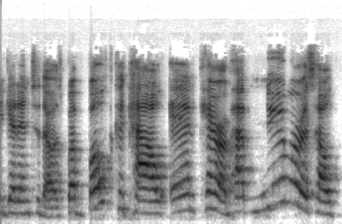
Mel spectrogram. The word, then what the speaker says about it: cacao: Now, the way that they pronounced this was K-A-K-A-W, cacao. Cacao, right? So the Spaniards renamed this into cacao, spelled C-A-C-A-O, and that's what we're using now today.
